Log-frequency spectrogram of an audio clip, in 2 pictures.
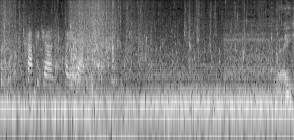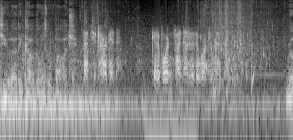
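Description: A man answers through a radio.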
